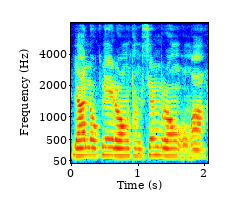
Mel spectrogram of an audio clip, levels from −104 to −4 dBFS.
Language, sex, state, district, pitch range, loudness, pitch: Garo, male, Meghalaya, South Garo Hills, 155-165 Hz, -18 LUFS, 160 Hz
